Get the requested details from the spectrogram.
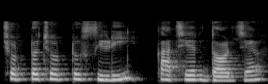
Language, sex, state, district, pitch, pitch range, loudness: Bengali, female, West Bengal, Malda, 230 Hz, 210-245 Hz, -21 LUFS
